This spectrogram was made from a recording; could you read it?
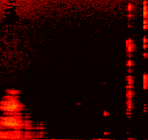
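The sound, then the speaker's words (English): A soft scraping slide opens, followed by a few light metallic clicks and clinks as two prize coins are slid across a table to a player after a doubled bet in a game of craps. Quiet, with no voices. “You are able to double your bet, so you get both of your coins back. And two prize coins are slid over to you.”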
